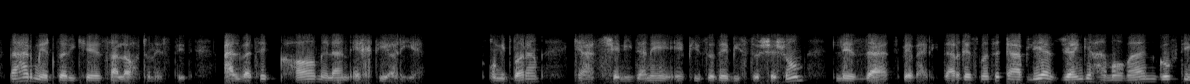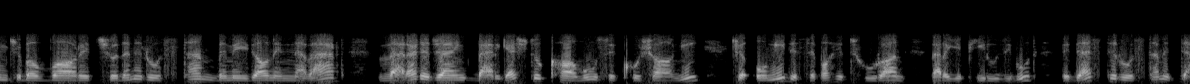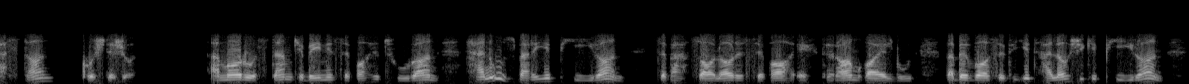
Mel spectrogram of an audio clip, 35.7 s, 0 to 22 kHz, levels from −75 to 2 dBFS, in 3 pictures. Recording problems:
phone-call audio; poor line
distortion; slight; 4% of the sound clipped

